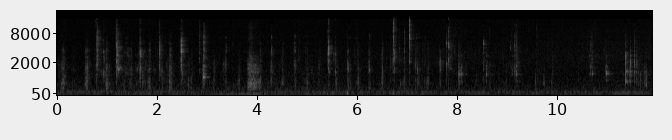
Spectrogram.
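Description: A person chewing chicken gizzards: crisp crunches and mouth clicks, many in the first four seconds, then fewer and farther apart.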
